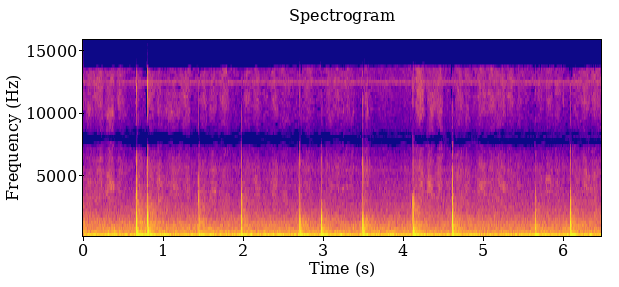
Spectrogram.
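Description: Chalk writing on a chalkboard: sharp, irregular taps and ticks of the chalk striking the board as the letters are formed, roughly two a second.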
